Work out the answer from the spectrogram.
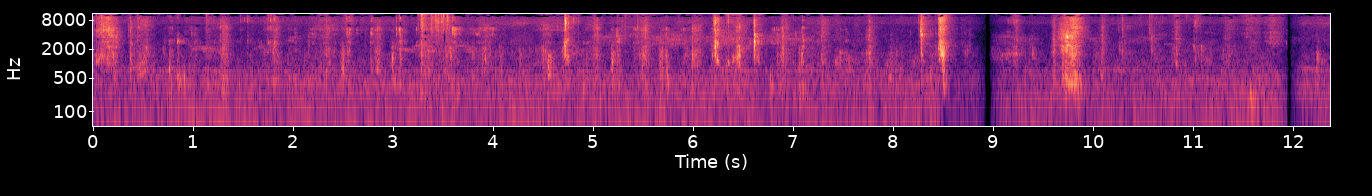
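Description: Close-miked chewing and wet lip smacks of a mouthful of hand-eaten rice and curry, with many quick clicks of the mouth and fingers. The sound breaks off briefly twice, about nine and twelve seconds in.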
